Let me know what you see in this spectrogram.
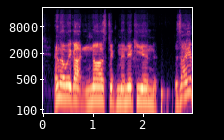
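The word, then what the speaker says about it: Manichean: then we got Gnostic manikian is that here pronounce that manikan is how I heard it pronounced from James White and I assume he's correct well he's always correct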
